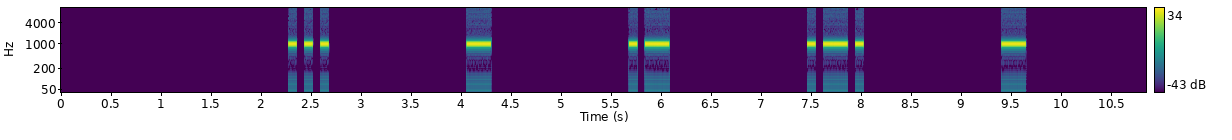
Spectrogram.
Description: Morse code, heard as a keyed tone, about 15 wpm, spaced as for 5 wpm, 1000 Hz. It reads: START
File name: qotdfiles / 5wpm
